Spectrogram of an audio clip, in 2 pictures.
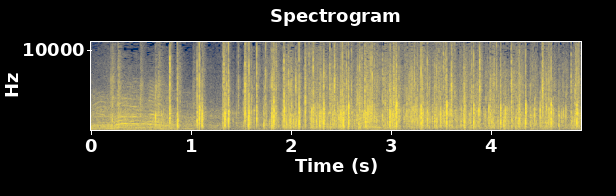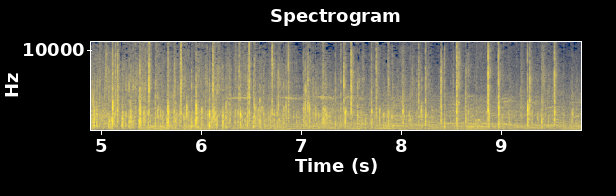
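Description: A crowd claps and cheers loudly.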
